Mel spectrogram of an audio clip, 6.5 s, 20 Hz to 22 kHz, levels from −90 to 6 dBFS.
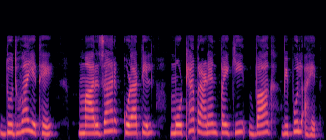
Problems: echo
